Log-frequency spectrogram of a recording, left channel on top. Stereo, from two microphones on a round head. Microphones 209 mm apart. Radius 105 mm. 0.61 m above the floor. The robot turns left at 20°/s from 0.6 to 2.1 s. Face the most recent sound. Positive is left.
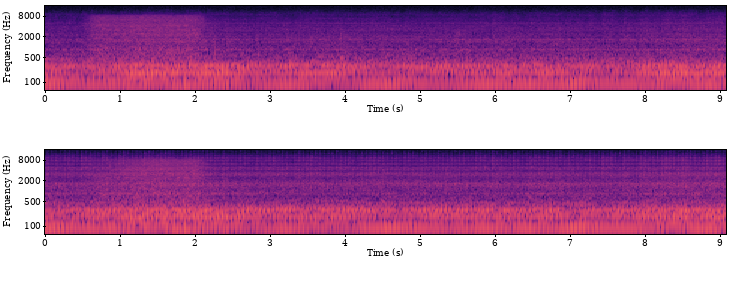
turn(degrees=-125)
